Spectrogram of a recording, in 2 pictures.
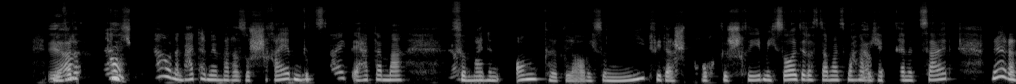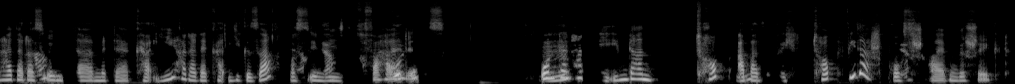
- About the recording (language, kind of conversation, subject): German, unstructured, Glaubst du, dass soziale Medien unserer Gesellschaft mehr schaden als nutzen?
- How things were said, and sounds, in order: static; distorted speech; surprised: "Oh"; other background noise; stressed: "top"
